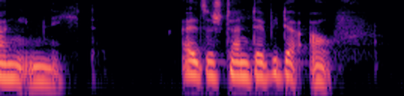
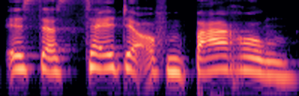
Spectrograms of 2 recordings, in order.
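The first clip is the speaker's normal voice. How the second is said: louder call to the crowd; shouting; 3 semitones higher, 6 dB louder than usual. A narrator's reading. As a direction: call it out to keep them away. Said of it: "schrie er den Leuten zu".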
